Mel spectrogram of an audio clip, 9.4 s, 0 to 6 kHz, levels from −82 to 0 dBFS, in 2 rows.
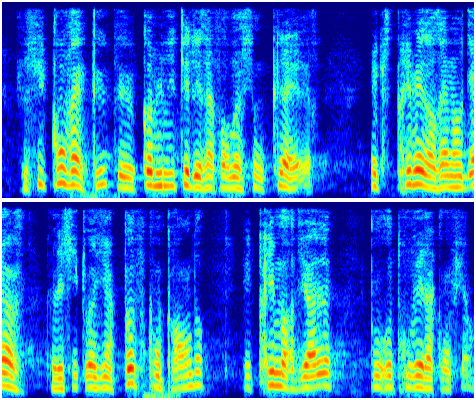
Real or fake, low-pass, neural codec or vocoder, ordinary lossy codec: fake; 5.4 kHz; codec, 44.1 kHz, 2.6 kbps, DAC; none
